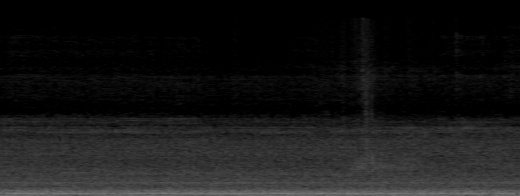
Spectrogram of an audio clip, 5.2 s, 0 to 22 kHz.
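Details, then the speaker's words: Wormhole rotary tattoo pen, new from the box, running at 7 volts: a steady low hum with a buzzy midrange that stays level, much noisier than another pen that is nearly silent at 7 volts; excessive running noise. "7 volts. Still sounds pretty noisy."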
